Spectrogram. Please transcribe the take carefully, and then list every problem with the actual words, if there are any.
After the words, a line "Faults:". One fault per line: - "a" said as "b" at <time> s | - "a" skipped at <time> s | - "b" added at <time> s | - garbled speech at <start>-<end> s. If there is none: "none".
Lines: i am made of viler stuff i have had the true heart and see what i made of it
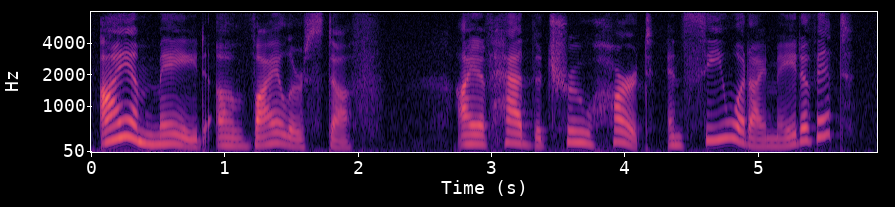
i am made of viler stuff i have had the true heart and see what i made of it
Faults:
none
